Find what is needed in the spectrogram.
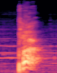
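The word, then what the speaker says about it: phat: As soon as you feel that the eyes are still and you're comfortable with it, then firmly shout, PAT! P-H-A-T.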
